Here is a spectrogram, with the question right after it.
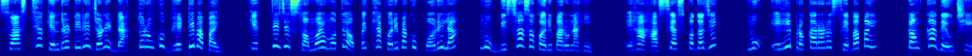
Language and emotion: Odia, angry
